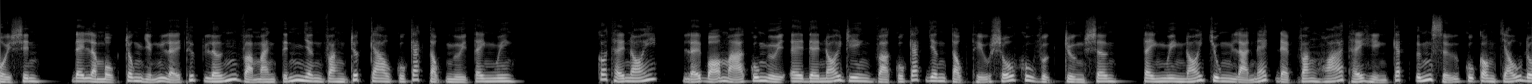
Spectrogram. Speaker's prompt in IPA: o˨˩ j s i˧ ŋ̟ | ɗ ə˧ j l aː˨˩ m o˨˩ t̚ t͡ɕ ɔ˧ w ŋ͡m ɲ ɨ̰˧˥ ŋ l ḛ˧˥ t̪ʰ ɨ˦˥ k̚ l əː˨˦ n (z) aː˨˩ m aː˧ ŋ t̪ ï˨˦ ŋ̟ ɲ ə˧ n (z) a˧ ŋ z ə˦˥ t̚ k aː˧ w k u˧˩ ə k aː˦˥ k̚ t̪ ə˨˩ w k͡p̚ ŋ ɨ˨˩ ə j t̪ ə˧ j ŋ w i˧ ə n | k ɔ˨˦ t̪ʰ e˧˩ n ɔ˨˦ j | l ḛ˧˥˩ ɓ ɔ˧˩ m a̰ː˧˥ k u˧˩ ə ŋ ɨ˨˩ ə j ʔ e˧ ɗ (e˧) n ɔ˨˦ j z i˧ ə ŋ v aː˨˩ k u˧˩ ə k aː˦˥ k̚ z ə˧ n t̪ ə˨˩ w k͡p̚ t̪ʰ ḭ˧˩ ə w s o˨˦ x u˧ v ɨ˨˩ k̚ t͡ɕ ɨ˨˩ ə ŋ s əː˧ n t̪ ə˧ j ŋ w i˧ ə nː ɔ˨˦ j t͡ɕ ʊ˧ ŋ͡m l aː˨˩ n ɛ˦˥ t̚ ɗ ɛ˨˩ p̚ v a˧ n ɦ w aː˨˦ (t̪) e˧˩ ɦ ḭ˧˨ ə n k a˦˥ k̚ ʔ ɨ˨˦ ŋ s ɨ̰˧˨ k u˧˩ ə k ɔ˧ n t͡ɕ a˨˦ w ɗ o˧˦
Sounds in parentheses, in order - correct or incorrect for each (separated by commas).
incorrect, incorrect, correct, incorrect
